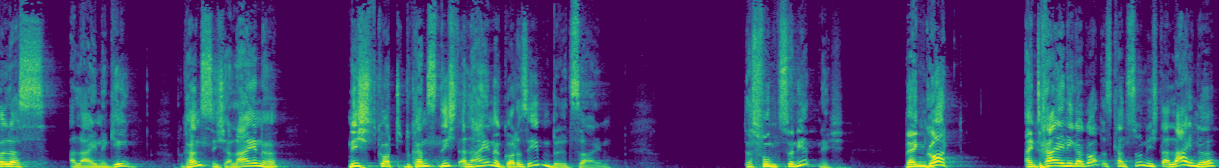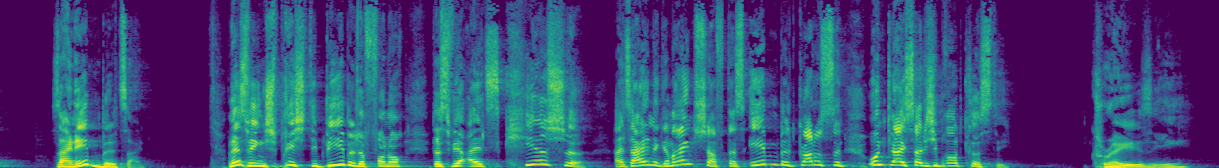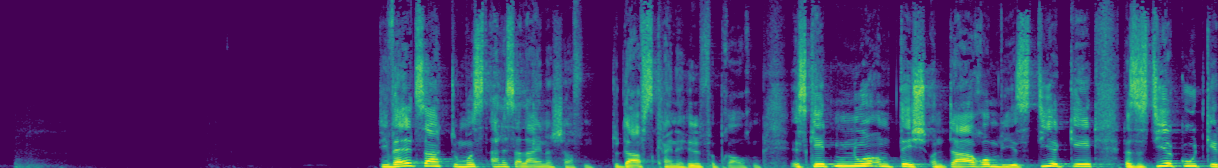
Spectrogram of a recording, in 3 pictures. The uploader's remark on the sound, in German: Zeal Church Leipzig. Audiomitschnitt der Predigt.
